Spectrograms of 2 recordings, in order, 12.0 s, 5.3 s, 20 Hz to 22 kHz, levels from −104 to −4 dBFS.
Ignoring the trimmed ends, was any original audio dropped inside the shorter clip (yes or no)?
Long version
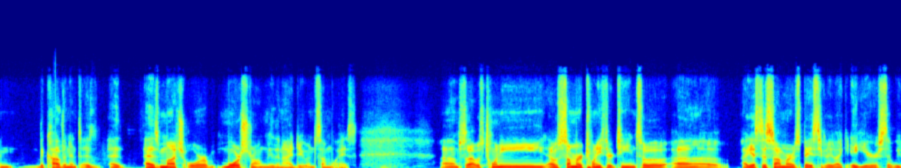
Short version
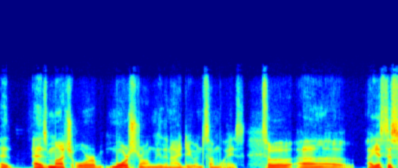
yes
